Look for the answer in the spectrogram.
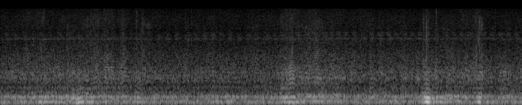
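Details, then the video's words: Continuous humming of a honey bee swarm that has left its hive, broad even drone throughout, one bee zipping sharply past near the microphone late on. "bees therapy swarm natural buzzing sound"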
